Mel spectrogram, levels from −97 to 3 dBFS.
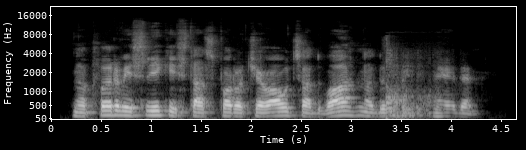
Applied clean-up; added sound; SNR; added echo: neural mask model DeepFilterNet 3.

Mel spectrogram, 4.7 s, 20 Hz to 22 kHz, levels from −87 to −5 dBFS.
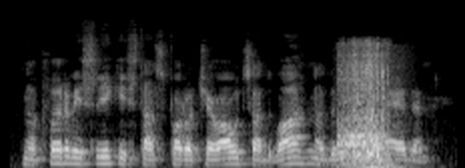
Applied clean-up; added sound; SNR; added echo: none; Engine / Mechanisms; -5 dB; none.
